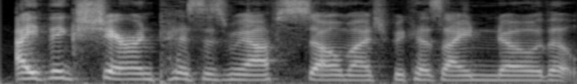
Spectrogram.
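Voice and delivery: ordinary talk, nothing marked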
